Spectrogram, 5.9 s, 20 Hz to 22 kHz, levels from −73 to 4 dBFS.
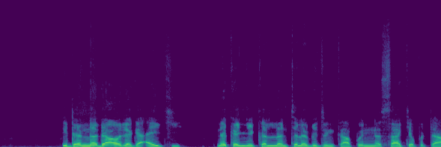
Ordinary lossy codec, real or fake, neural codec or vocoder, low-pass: none; fake; codec, 44.1 kHz, 7.8 kbps, Pupu-Codec; 19.8 kHz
